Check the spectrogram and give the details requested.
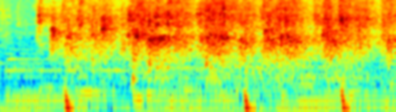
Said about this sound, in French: On va continuer, je vais maintenant vous demander d'applaudir très fort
